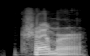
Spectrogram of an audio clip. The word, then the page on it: tremor: American English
